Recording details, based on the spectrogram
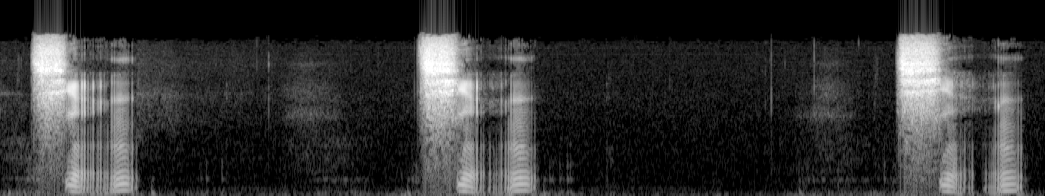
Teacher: it's actually like saying cheap but smiling and instead of putting a t on the end you put an NG on the ending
